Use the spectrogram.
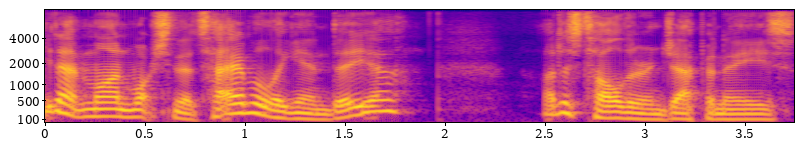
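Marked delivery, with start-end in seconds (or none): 0.0-1.8 put-on broad, thick Australian accent, pitched up. Retelling a girl asking him to watch the table again: thick Aussie accent. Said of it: "in a thick Aussie accent again".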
